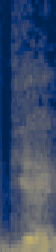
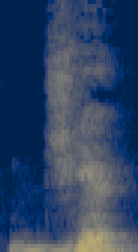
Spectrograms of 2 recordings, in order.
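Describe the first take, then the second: First: The syllable sounds like 'gya'. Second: The syllable sounds like 'jnya'. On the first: The speaker calls it wrong. "आप भी इसे ज्ञ ज्ञानी बोल देते हैं" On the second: The speaker calls it right. "शुद्ध उच्चारण है इसका ज्ञ"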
